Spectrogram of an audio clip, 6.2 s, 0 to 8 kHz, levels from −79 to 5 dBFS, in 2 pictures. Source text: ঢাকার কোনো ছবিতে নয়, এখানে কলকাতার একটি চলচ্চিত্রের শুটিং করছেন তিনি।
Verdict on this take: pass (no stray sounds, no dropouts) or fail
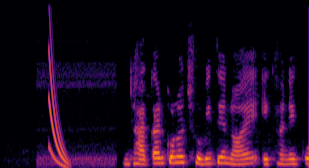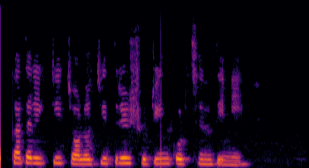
fail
